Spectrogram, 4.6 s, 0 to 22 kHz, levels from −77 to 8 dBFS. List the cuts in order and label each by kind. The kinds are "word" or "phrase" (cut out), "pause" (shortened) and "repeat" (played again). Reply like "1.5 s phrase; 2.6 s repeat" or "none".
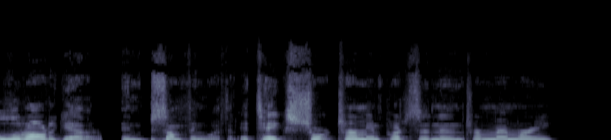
1.1 s word; 2.7 s word; 3.5 s word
